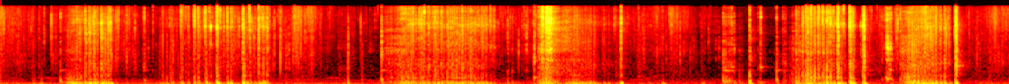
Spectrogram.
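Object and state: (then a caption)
Dry soap bar. A utility knife blade shaves the face of a solid, dry green olive soap bar into crumbly curls. Dry, crunchy scraping and tearing strokes come in repeated bursts with short pauses between them, heavy in the low end with a brittle, crackling edge.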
